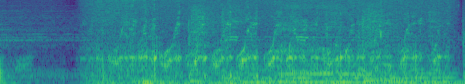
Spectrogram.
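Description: A person gargling a mouthful of smoothie, a steady gurgle starting about half a second in and running on.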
